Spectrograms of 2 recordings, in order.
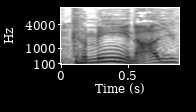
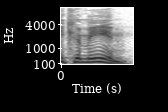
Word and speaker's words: Kameen: Kameen. Here's how I wrote it phonetically. – That's how I do it. – K A H dash M E A N.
